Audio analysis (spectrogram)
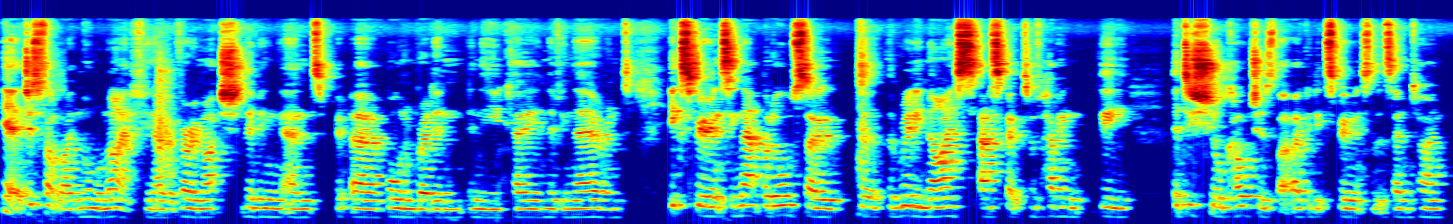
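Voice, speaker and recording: A woman in her thirties with a London accent speaks hesitantly, picking her words with plenty of ums and soft restarts. She sounds far from the microphone, and her voice rings in an echoey room. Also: low voice, completely flat delivery, normal speed. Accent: London English. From England. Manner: hesitant, thoughtful, many fillers. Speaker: guest. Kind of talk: casual conversation. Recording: distant mic in an echoey room.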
